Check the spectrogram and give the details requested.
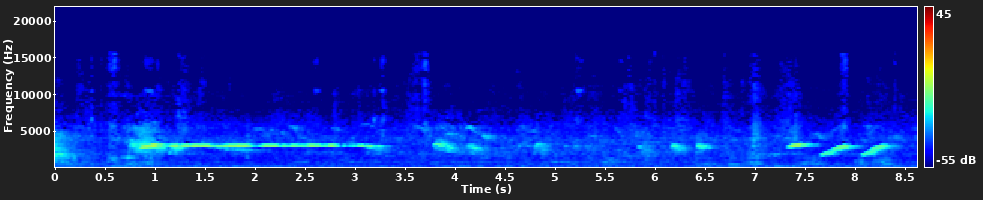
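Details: White-rumped shama, with a female used as a fighting lure to quickly rouse a male: a long steady high whistle, then short sharp notes and a pair of rising slurred whistles, over low rumbling noise and faint voices.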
